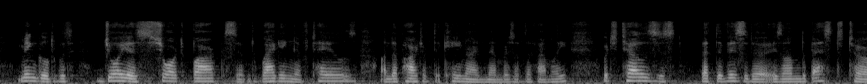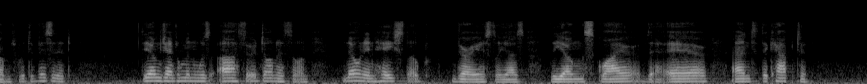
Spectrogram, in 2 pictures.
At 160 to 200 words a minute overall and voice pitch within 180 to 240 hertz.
No: average, 175 wpm; low, 135 Hz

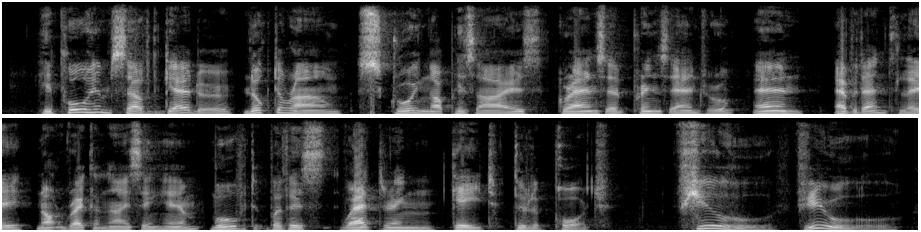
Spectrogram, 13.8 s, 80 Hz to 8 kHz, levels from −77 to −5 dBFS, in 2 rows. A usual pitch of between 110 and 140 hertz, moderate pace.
No: low, 135 Hz; slow, 125 wpm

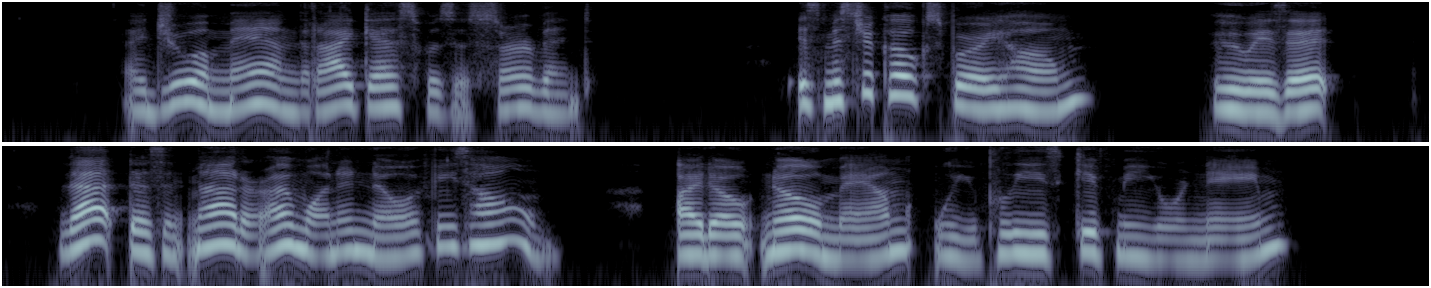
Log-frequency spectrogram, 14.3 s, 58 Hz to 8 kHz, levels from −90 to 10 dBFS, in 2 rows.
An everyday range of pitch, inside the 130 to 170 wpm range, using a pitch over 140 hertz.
Yes: average, 4.2 semitones; average, 160 wpm; high, 190 Hz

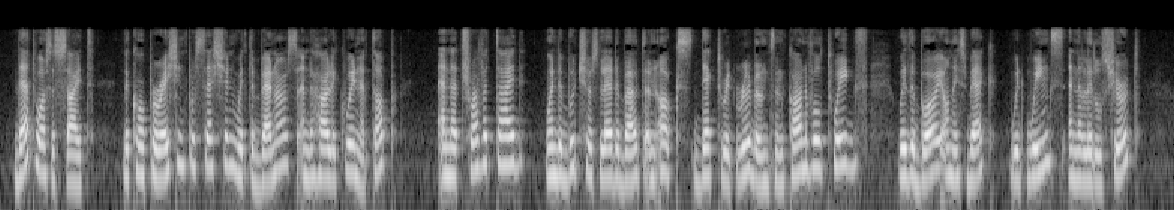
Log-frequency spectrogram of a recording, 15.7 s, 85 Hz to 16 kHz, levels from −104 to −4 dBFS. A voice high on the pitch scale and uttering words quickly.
No: high, 200 Hz; average, 160 wpm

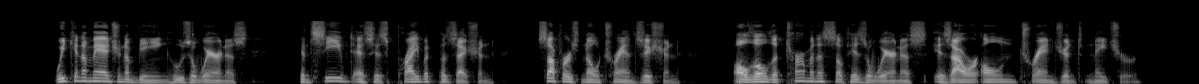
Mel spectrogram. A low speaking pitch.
Yes: low, 105 Hz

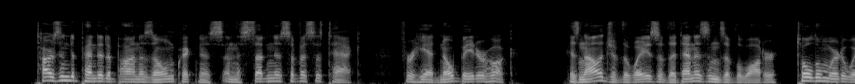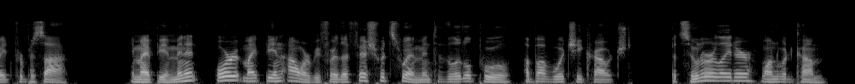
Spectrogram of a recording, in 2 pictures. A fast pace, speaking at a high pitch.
No: fast, 240 wpm; low, 120 Hz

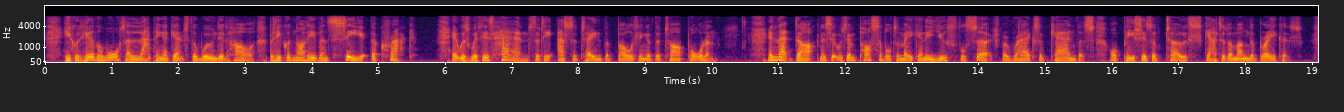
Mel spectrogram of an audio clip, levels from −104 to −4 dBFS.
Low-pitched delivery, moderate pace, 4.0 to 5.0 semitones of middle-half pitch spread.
Yes: low, 125 Hz; average, 175 wpm; average, 4.4 semitones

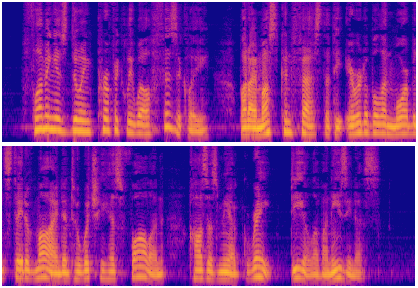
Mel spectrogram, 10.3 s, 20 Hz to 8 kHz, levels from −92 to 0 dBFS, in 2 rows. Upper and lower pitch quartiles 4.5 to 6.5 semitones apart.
Yes: average, 5.3 semitones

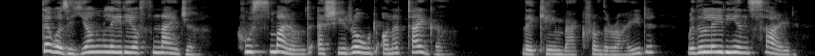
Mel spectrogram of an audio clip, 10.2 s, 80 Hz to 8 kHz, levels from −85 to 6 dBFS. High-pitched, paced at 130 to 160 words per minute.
Yes: very high, 260 Hz; average, 145 wpm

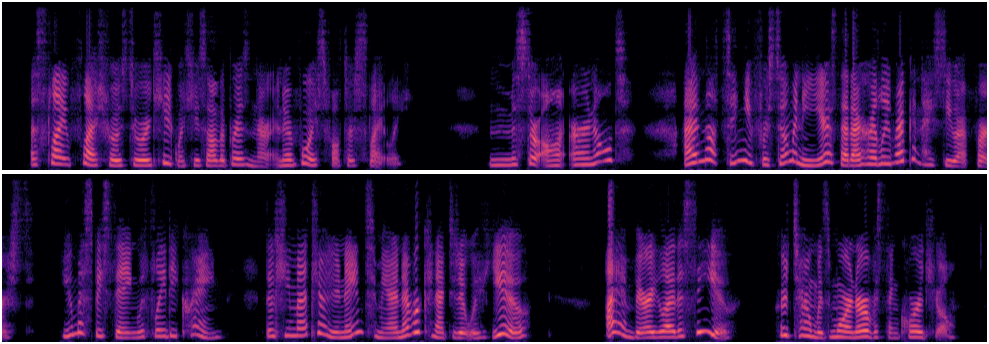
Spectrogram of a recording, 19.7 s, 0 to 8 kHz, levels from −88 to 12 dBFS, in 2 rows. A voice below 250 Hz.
No: very high, 280 Hz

